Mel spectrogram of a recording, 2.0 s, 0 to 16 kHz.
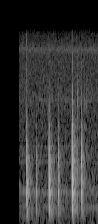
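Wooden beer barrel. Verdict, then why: Full. A full wooden beer barrel is knocked six times in three pairs, each knock a short, dull thud centred near 540 Hz that dies away almost at once. The flat, damped sound marks the barrel as full rather than empty.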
